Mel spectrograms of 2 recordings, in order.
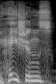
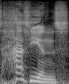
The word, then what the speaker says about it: Haitians: in the film was Cher mispronouncing Haitians as hatians while delivering a speech in debate class the mispronunciation was not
